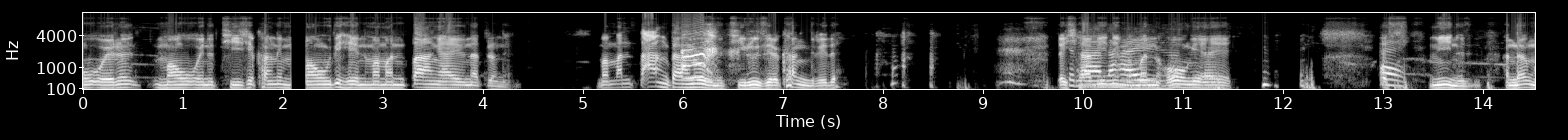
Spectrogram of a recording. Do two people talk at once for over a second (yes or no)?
yes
